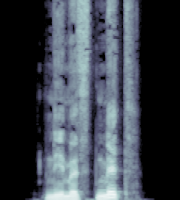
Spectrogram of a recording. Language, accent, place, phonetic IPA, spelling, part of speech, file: German, Germany, Berlin, [ˌnɛːməst ˈmɪt], nähmest mit, verb, De-nähmest mit.ogg
- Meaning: second-person singular subjunctive II of mitnehmen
